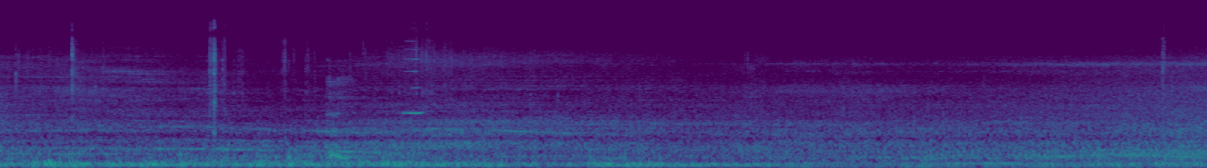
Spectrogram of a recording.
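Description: Steady low rumble of road traffic heard from inside a car, with a few small clicks as a plastic water bottle is handled.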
